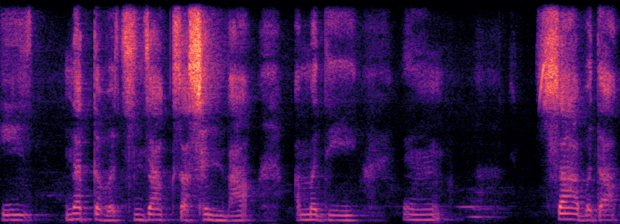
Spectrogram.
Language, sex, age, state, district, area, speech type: Manipuri, female, 45-60, Manipur, Bishnupur, rural, spontaneous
